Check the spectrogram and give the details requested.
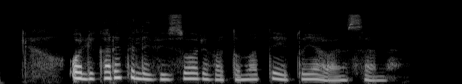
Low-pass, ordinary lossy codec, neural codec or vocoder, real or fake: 10.8 kHz; AAC, 48 kbps; none; real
